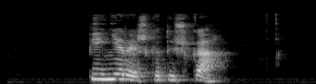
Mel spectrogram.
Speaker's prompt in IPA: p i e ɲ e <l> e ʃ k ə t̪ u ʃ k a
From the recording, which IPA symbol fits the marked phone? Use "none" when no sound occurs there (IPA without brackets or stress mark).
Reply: ɾ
